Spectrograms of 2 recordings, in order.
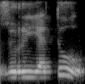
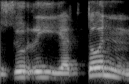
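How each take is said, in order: First: The word ends on a vowel without n. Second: The word ends with a final n sound. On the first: The speaker calls it wrong. "ibu jangan sebut dzurriyyatu" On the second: The speaker calls it right. "sebut dzurriyyatun"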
